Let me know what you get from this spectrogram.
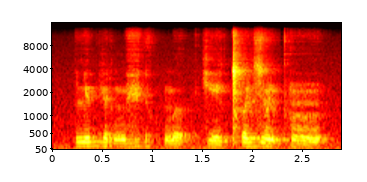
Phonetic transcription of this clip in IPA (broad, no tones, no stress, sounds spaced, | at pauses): lʲ ʊ bʲ o ɾ ʊ ŋ͡m ɛ̤ ɗ o̤ k ŋ͡m ʊ | kʲ e lʲ ǀʰ ʊ lʲ z õ lʲ pʰ õ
